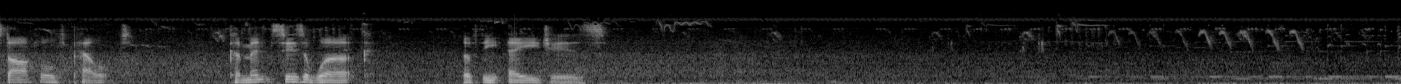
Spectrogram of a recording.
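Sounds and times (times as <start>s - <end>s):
steady hiss: 0.0s - 14.0s
bird singing high chirps: 0.1s - 8.2s, 8.8s - 14.0s
soft sustained music notes: 9.4s - 14.0s.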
